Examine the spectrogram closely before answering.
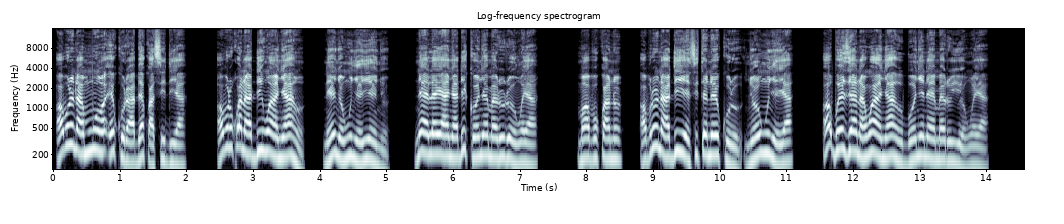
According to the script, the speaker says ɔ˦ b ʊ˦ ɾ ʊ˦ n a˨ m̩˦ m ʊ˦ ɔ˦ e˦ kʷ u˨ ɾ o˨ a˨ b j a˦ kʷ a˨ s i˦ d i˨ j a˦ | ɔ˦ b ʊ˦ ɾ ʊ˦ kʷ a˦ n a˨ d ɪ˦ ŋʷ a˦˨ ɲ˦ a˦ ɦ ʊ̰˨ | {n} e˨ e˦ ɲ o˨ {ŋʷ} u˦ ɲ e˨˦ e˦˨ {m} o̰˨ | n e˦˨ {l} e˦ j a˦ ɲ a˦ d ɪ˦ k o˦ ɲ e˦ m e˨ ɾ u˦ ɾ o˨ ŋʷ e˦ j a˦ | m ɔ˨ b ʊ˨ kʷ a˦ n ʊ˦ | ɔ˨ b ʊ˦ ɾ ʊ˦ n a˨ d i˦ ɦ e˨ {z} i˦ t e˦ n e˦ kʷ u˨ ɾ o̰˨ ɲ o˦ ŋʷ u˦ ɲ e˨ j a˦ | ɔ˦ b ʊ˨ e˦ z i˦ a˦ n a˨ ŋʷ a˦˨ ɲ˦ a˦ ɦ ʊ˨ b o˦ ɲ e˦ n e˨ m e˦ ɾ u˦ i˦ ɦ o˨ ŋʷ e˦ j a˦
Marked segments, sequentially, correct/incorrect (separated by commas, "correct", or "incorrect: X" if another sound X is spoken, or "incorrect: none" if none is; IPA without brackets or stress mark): correct, correct, incorrect: ɲ, correct, incorrect: s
